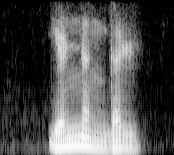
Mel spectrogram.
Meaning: plural of எண்ணம் (eṇṇam)
- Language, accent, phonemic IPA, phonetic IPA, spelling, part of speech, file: Tamil, India, /ɛɳːɐŋɡɐɭ/, [e̞ɳːɐŋɡɐɭ], எண்ணங்கள், noun, Ta-எண்ணங்கள்.ogg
